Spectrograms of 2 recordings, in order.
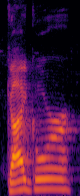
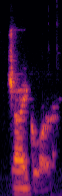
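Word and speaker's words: Gygor: and he pronounces it Jaguar. So G-Y-G-O-R. Interesting. All right. Yeah. Jaguar, folks. You heard it here. Jaguar. It's like Euro and Giro is like people pronounce Yeah.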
